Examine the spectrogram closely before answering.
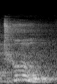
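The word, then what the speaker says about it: tun: And 18 of these Wainals made a Tum, T-U-N, or 360 days, which was the Mayan year.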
